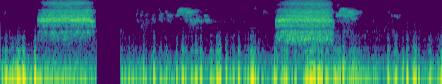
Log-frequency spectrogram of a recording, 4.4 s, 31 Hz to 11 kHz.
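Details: Barn owl nest webcam, Cabañeros National Park, Castilla-La Mancha, 2023 breeding season while raising young: two loud, broadband rasping screeches about two and a half seconds apart, with softer wheezy calls trailing the second.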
